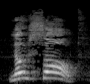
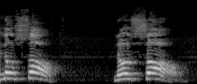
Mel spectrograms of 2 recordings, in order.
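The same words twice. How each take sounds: First: Higher, louder questioning no salt; the staffer repeating the order in disbelief; mock puzzled question. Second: Higher, louder firm no salt, each said with force; insistent repeat. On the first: Server baffled by no salt. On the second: Retold or imitated. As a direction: drive the point home to a confused server. Insisting on his order.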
